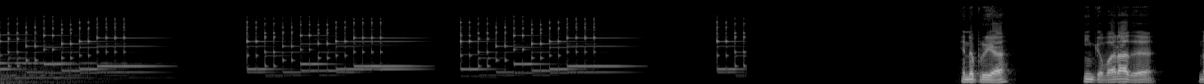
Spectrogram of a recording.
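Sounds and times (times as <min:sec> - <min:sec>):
phone ringtone chiming melody: 0:00.0 - 0:06.6, 0:07.2 - 0:07.6.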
